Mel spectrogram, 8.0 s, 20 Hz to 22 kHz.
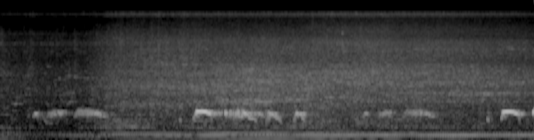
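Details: Spotted dove calling in the 'kuk 2' style for bird training; low, hollow coos in short groups over a steady low hum and hiss of background noise.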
